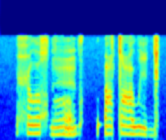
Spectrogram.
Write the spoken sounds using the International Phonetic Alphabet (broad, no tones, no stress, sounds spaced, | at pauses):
ħ oː χ ɡ õ ɡ | ʔ o tˤ ə˞ w i ɡ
